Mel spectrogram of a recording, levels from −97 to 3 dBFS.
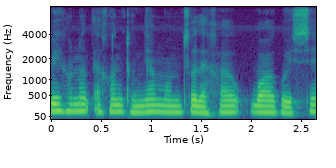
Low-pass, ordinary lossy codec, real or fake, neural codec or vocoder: none; none; real; none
